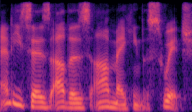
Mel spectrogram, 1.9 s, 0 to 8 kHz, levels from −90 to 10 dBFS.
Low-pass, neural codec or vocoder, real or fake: 7.2 kHz; none; real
